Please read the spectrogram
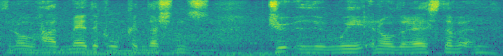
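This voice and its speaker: A middle-aged Scottish vlogger walks along a busy seafront, rambling casually and reflectively to the camera in an informal, conversational way. His mid-range voice moves little in pitch and comes at a quick pace, with traffic and street noise around him.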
